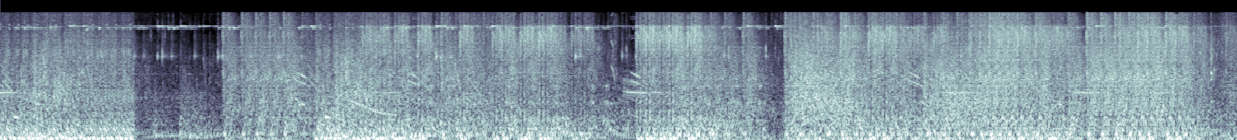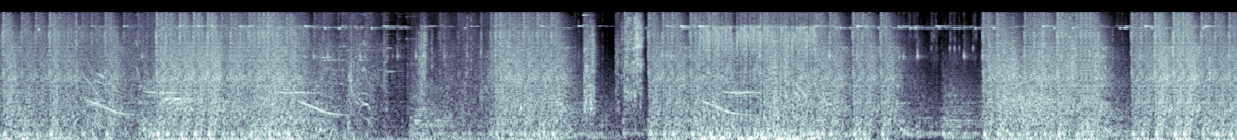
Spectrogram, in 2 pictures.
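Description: Enemies grunt and cry out as they are hit.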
